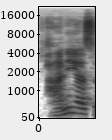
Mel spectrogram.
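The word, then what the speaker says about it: Banias: 아스 섬을 알아 사람들은 판에 라스를 발음을 잘 못해서 반이 하스 라고 불렀다고 합니다 즉 이파니와 쓰다 는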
